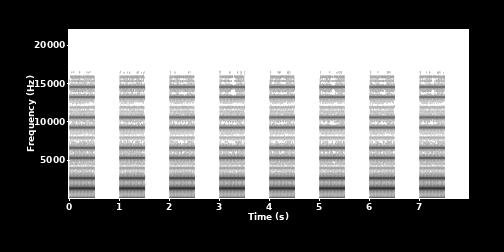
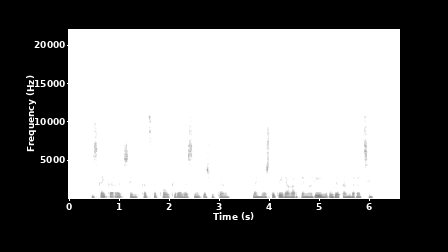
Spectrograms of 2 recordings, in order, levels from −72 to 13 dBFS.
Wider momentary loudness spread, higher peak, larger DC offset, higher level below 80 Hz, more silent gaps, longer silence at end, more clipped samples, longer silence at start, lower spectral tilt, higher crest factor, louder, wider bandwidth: second, 6 LU vs 11 LU; first, 0 dBFS vs -26 dBFS; first, 8% vs under 0.1%; first, -30 dBFS vs -72 dBFS; first, 0.51-0.99 s, 1.52-1.99 s, 2.51-2.99 s, 3.51-3.99 s, 4.52-5.00 s, 5.51-5.99 s, 6.51-6.99 s vs none; about the same, 0.45 s vs 0.55 s; neither; second, 0 s vs 0.45 s; second, 0.5 dB/octave vs -7 dB/octave; second, 10 dB vs 16 dB; first, -7 LUFS vs -42 LUFS; first, 17 kHz vs 11.5 kHz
